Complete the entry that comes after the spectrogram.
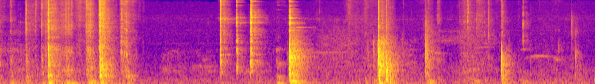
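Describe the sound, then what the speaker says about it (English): A knife, plain or serrated, cuts a small hole into a crisp sugar cone for a bird feeder, making a run of short, close crunchy snaps and scrapes in irregular bursts, some of them clustered quickly together. "take your knife or a serrated knife and cut just a little bit"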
